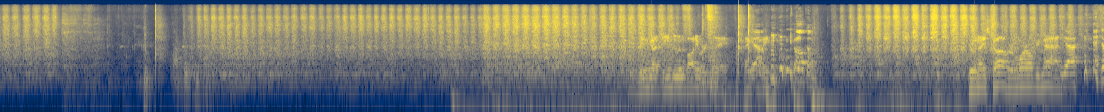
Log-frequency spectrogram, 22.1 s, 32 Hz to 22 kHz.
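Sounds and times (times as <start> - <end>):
sanding block rubbing metal: 0.0 - 2.0, 3.8 - 22.0.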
